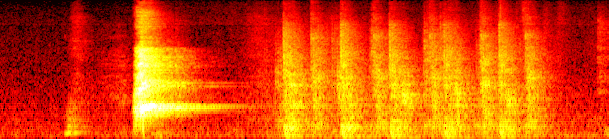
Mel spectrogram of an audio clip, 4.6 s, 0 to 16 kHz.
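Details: Twelve-day-old Blenheim Cavalier King Charles Spaniel puppies, a litter of five born to Paris and Spike at New Year's 2023, indoors: one sharp, loud yelp, then a run of about eight soft, quick squeaky pulses.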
